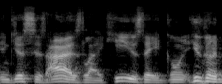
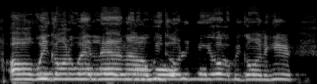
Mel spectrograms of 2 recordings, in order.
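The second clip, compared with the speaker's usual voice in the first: giddy, eager, very high excited voice, acted; 13 semitones higher than usual. Retelling how players react on draft night: imitating excited drafted players. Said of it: "when the players are drafted".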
